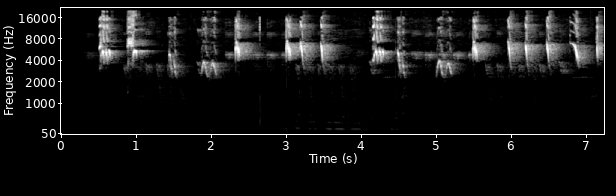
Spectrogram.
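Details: Javan bush lark, a caged bird kept as a songbird in Kediri, in vigorous singing: bright high chirping phrases repeated in quick bursts roughly every half second, with a faint low hum behind.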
